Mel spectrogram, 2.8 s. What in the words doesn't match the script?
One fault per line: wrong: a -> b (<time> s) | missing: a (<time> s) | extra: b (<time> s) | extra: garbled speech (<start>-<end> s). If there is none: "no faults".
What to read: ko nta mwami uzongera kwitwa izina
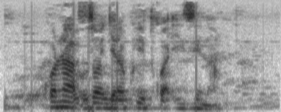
missing: mwami (0.7 s)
